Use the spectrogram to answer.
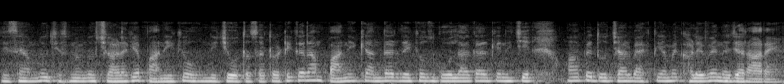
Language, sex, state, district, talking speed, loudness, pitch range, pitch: Hindi, male, Bihar, Katihar, 300 wpm, -16 LUFS, 145-165 Hz, 155 Hz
